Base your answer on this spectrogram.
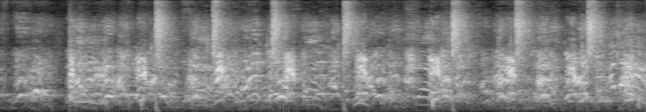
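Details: Rottweiler in guard-dog training, once fearful of being touched or approached, barks fiercely while attacking; harsh, rapid barks come in uneven bursts, with a man's voice shouting encouragement between them.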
